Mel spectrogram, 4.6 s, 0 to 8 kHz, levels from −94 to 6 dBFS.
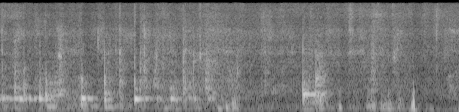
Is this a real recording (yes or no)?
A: no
